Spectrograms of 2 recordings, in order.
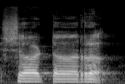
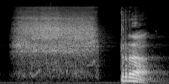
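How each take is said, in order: First: A vowel separates the sh and t sounds. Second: The sh and t sounds join with no vowel. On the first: The speaker calls it wrong. "It is not Shatr" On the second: The speaker calls it right. "It is Shtra"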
